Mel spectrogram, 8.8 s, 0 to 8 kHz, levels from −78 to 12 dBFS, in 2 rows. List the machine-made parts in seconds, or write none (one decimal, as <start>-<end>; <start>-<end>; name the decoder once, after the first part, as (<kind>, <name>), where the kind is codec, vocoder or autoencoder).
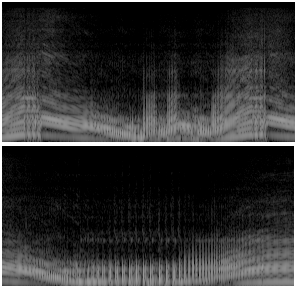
1.4-5.3 (codec, DAC); 6.7-8.3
